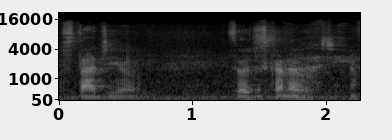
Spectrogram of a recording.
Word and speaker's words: Shtajio: And so, and in Japan, they always say stagio to pronounce studio. Yeah. So I just thought it would be kind of interesting to put those two together. So stagi and studio, so stagio.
